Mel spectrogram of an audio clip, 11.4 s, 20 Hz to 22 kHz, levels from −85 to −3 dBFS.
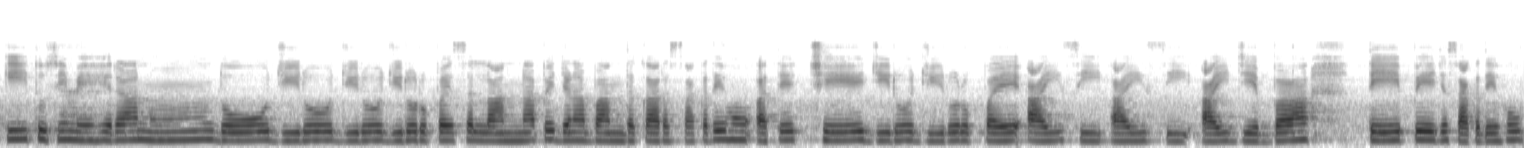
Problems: none marked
